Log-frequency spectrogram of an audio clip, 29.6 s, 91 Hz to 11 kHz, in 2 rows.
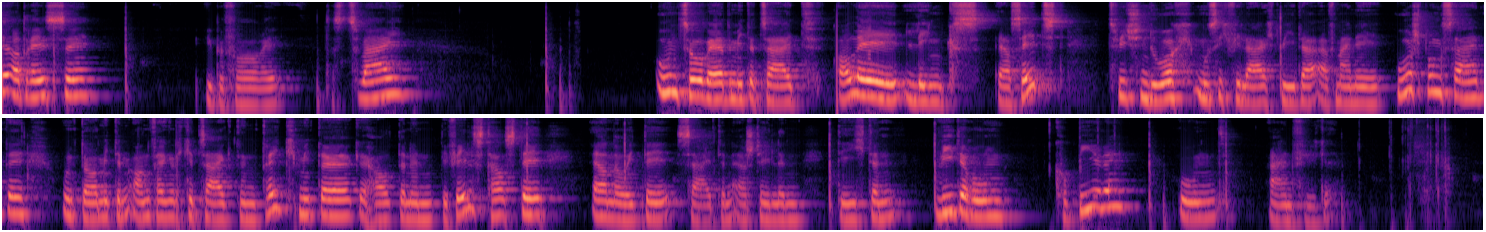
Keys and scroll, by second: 3.9 super+v, 25.6 super+c, 28.7 super+v, 29.2 shift+super+v.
